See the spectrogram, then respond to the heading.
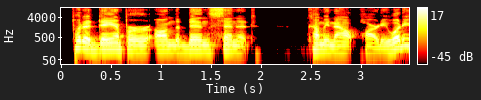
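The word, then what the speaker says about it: Ben Sinnott: guy yeah now we used to call him Ben sinat that's not how it's you know pronounced it's Ben Senate um but Zack hers who's literally the same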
